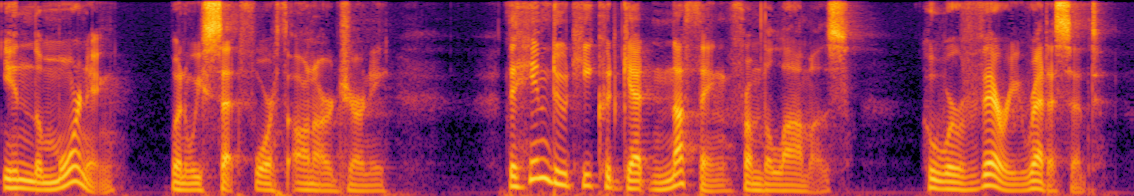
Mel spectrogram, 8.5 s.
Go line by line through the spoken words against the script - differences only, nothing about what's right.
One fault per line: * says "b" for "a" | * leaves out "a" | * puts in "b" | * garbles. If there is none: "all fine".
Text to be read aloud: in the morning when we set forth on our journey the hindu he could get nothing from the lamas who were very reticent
all fine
